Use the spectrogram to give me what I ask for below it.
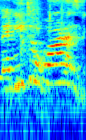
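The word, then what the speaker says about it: Benito Juárez: does it say president of Ja Bonito harez Benito harez good pronunciation bito harez was the president okay and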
